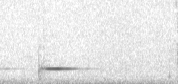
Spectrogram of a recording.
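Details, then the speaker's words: A short electronic beep from a key press on an infusion pump keypad, with quiet room hum, while keying the first two letters of ceftriaxone to program a secondary infusion in a simulation lab. "then we're going to key in the first two letters of the medication that we're using"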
